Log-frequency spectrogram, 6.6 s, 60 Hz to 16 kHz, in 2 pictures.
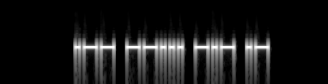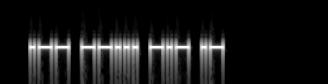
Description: Morse code, heard as a keyed tone, about 28 wpm, 700 Hz. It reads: W7KA W7KA
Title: USA Call Signs - 4 Characters - Repeated 2x - 28wpm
